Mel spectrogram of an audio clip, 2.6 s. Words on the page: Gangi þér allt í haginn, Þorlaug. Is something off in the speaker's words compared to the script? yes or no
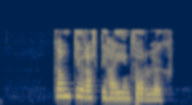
no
